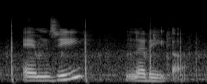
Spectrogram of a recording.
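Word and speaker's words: MGNREGA: इसको शॉर्ट में हम कहते हैं MG नरेगा, ठीक है. कब आई, 2005 में, ठीक है. नरेगा के अंदर क्या हुआ, एम इसको साइलेंट मानते हैं हम जनरली.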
